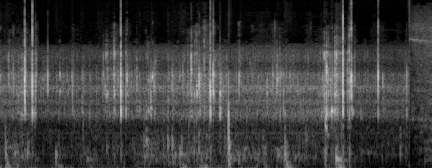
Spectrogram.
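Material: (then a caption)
Plastic. A plastic Super Cast Egi squid lure with an internal knocker is shaken by hand, and each jerk gives a short, dry knock from inside, a "toc" rather than a rattle. The knocks come in quick irregular bursts over about four seconds.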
